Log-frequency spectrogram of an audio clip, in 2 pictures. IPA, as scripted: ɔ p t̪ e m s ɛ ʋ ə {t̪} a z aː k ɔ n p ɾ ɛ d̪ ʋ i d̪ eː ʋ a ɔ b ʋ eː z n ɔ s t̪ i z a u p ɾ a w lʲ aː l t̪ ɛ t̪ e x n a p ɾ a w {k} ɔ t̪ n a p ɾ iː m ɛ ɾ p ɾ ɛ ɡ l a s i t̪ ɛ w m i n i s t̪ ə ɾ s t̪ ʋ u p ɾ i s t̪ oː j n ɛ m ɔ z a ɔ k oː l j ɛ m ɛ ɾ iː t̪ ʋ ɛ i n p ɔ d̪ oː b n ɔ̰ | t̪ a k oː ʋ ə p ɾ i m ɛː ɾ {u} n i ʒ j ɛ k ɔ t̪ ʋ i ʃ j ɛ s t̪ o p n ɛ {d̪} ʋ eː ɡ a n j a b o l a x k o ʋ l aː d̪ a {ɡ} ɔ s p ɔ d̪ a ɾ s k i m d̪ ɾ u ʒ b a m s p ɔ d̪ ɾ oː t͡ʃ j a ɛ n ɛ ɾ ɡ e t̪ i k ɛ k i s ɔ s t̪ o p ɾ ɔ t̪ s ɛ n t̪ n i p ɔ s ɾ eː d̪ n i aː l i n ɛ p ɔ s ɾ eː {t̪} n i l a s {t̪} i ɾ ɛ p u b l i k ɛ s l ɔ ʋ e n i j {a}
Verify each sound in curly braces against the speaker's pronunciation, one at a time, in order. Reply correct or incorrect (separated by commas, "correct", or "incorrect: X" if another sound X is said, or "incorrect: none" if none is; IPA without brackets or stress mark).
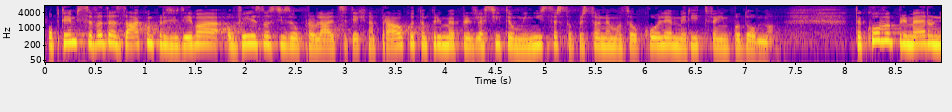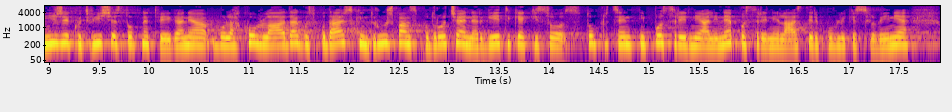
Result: incorrect: d̪, correct, correct, incorrect: t̪, correct, incorrect: d̪, correct, incorrect: ɛ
